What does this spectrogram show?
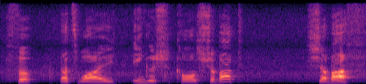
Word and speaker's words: Shabbat: american jews are ashkenazi german jews will say shabbas right shabbat right because there's no dot in there so that's why you don't need to do that we're always going to use the sephardic pronunciation in this class which is the spanish jewish pronunciation because that is what is used in the land of israel and for the sake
